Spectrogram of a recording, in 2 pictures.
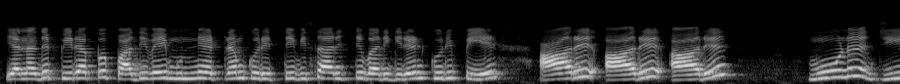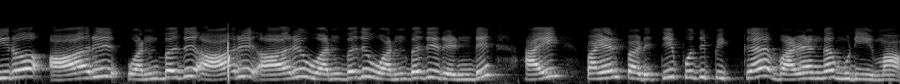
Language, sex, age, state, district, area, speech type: Tamil, female, 18-30, Tamil Nadu, Vellore, urban, read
